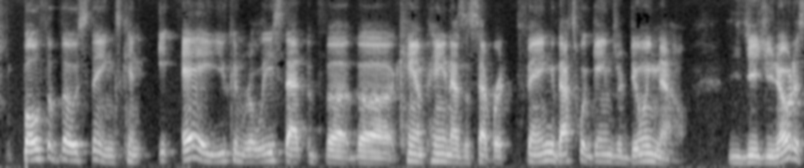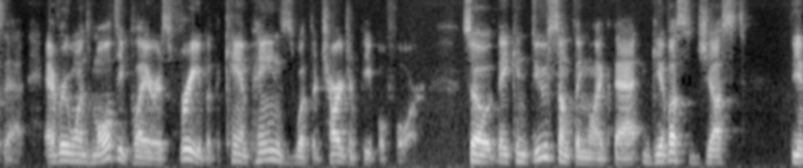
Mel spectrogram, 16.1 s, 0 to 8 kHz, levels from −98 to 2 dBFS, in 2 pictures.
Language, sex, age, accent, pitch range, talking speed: English, male, 30-49, American, 115-155 Hz, 190 wpm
